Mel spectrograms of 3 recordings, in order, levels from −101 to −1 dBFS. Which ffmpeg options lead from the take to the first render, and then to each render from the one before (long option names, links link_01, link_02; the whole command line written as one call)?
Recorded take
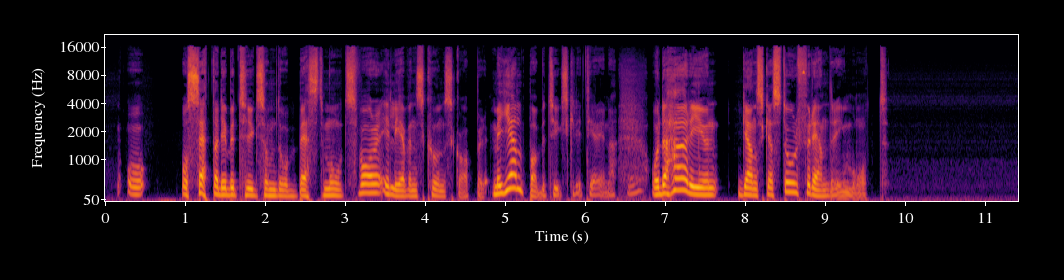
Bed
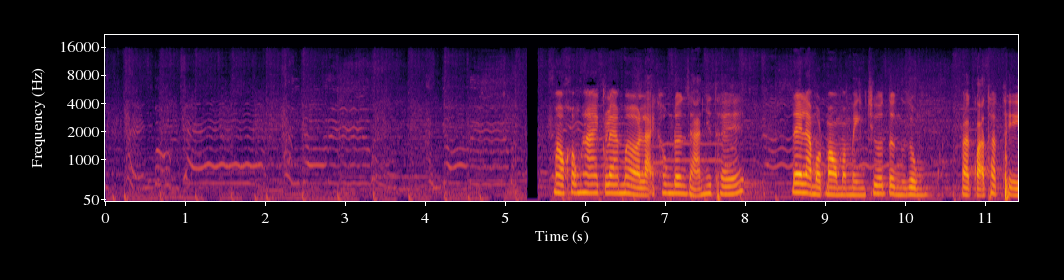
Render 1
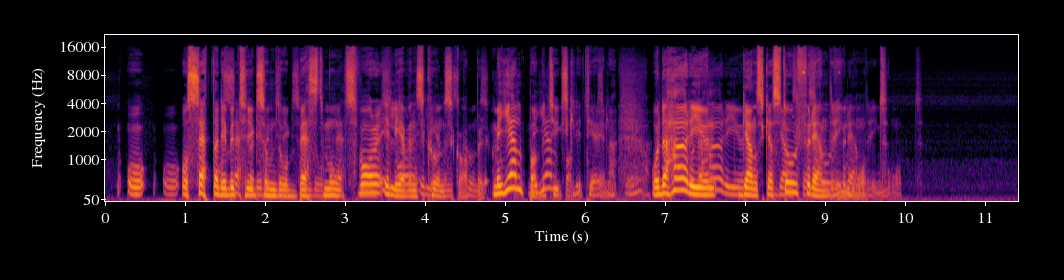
ffmpeg -i in.wav -filter_complex "[0:a]asplit=2[link_01][link_02];[link_02]adelay=443.1,volume=-12dB,highshelf=frequency=4000:gain=-9.97[link_03];[link_01][link_03]amix=inputs=2:normalize=0" out.wav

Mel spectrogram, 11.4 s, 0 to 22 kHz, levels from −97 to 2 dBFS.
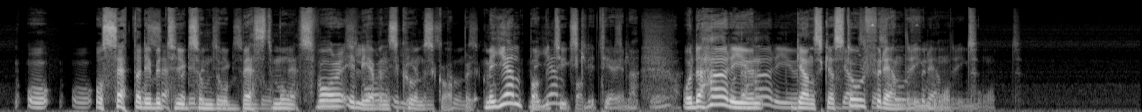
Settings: ffmpeg -i in.wav -af "volume=2dB" out.wav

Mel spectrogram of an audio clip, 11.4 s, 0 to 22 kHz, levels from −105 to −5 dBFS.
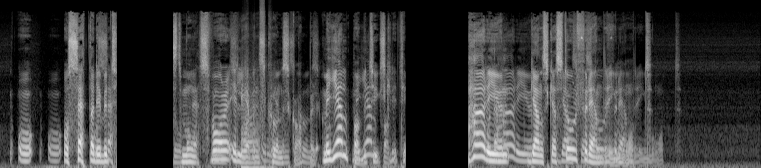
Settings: ffmpeg -i in.wav -filter_complex "[0:a]asettb=1/sr,asplit=3[link_01][link_02][link_03];[link_01]atrim=end=3.624[link_04];[link_02]atrim=start=3.62:end=4.1,asetpts=PTS-STARTPTS,afade=type=in:duration=0.004:curve=qsin,afade=type=out:start_time=0.476:duration=0.004:curve=qsin,aeval=exprs='if(lt(val(0),0),0.251*val(0),val(0))':channel_layout=same[link_05];[link_03]atrim=start=4.096[link_06];[link_04][link_05]acrossfade=duration=0.004:curve1=hsin:curve2=qsin[link_07];[link_07][link_06]acrossfade=duration=0.004:curve1=qsin:curve2=hsin,asplit=5[link_08][link_09][link_10][link_11][link_12];[link_08]atrim=end=1.75,asetpts=PTS-STARTPTS,afade=type=out:start_time=1.746:duration=0.004:curve=hsin[link_13];[link_09]atrim=start=1.75:end=2.6,asetpts=PTS-STARTPTS,volume=0[link_14];[link_10]atrim=start=2.6:end=6.08,asetpts=PTS-STARTPTS,afade=type=in:duration=0.004:curve=hsin,afade=type=out:start_time=3.476:duration=0.004:curve=hsin[link_15];[link_11]atrim=start=6.08:end=7.03,asetpts=PTS-STARTPTS,volume=0[link_16];[link_12]atrim=start=7.03,asetpts=PTS-STARTPTS,afade=type=in:duration=0.004:curve=hsin[link_17];[link_13][link_14][link_15][link_16][link_17]concat=n=5:v=0:a=1" out.wav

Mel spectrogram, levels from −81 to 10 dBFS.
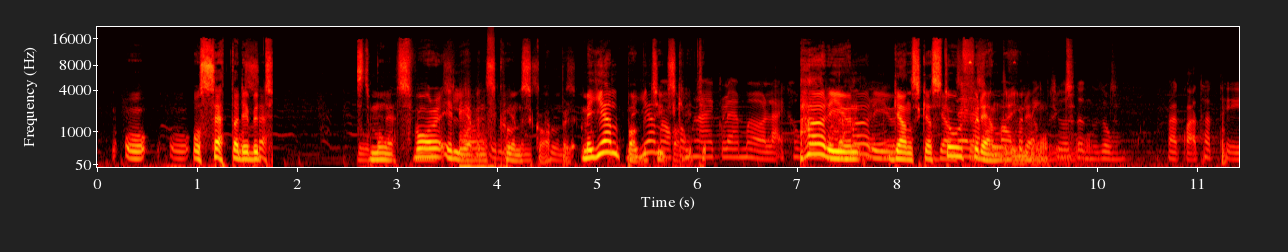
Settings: ffmpeg -i in.wav -i bed.wav -filter_complex "[1:a]volume=-13.5dB[link_01];[0:a][link_01]amix=inputs=2:normalize=0" out.wav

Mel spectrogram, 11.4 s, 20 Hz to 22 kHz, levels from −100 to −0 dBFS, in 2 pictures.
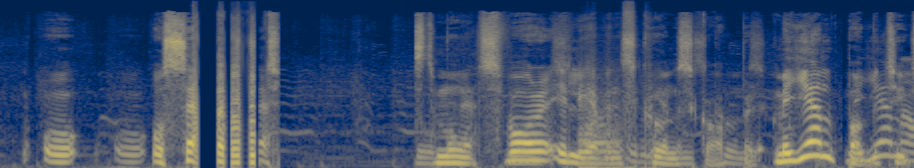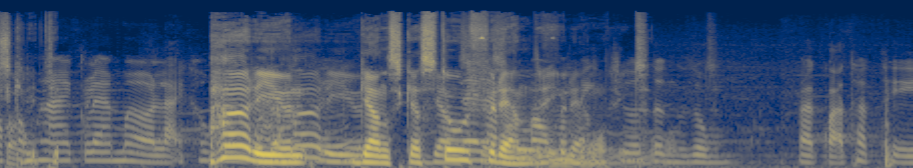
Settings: ffmpeg -i in.wav -filter_complex "[0:a]asplit=3[link_01][link_02][link_03];[link_01]afade=type=out:start_time=1.2:duration=0.02[link_04];[link_02]acrusher=bits=2:mix=0:aa=0.5,afade=type=in:start_time=1.2:duration=0.02,afade=type=out:start_time=1.62:duration=0.02[link_05];[link_03]afade=type=in:start_time=1.62:duration=0.02[link_06];[link_04][link_05][link_06]amix=inputs=3:normalize=0" out.wav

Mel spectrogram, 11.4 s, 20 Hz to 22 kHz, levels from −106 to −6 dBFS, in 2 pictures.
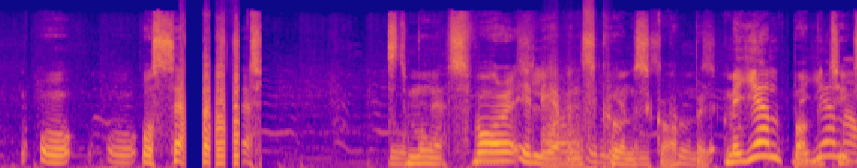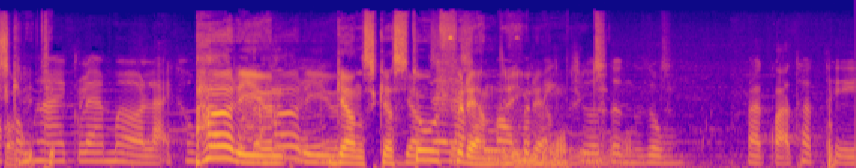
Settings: ffmpeg -i in.wav -filter_complex "[0:a]acrossover=split=630[link_01][link_02];[link_01]acompressor=threshold=-31dB:ratio=6[link_03];[link_02]alimiter=limit=-17dB:level=0:latency=1:release=461[link_04];[link_03][link_04]amix=inputs=2:normalize=0" out.wav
